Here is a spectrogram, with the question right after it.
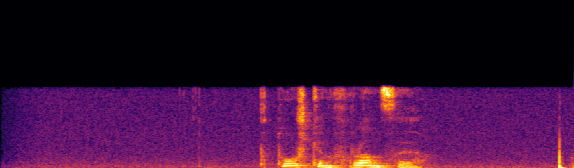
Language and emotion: Russian, neutral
